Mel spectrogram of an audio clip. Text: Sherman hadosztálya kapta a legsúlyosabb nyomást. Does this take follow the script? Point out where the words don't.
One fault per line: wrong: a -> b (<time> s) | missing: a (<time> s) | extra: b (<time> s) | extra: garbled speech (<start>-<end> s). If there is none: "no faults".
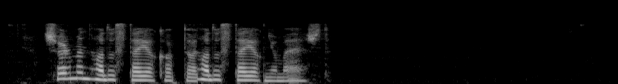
wrong: legsúlyosabb -> hadosztálya (1.9 s)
